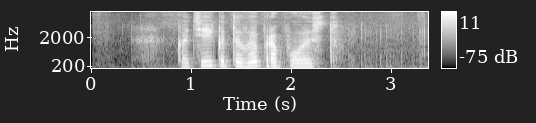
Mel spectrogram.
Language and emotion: Russian, neutral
